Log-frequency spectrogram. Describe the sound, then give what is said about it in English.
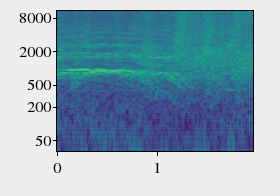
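An audience at an evening event applauds the filmmakers of the Winter Reels Challenge, whose films were made in 100 hours in town. The clapping is a dense, sustained wash of many hands at a fairly loud, even level throughout, with no voices standing out. “Round of applause for all the filmmakers.”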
